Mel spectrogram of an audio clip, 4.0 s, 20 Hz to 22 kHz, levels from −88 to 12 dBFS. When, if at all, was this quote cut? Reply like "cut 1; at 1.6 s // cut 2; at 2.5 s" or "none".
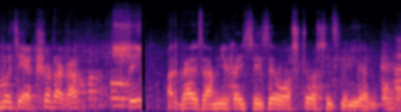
cut 1; at 1.4 s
